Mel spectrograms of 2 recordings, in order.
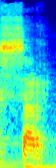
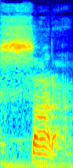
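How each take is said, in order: First: The name ends on the consonant r. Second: The name ends with a final vowel sound. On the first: The speaker calls it wrong. "não é Sar" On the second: The speaker calls it right. "é Sara"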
